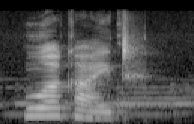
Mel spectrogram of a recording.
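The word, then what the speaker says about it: Mookaite: Ooh, Mukite Jasper. Okay, this is a Jasper, but it's I don't know how to pronounce that. Muakite. That's the way to pronounce it.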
